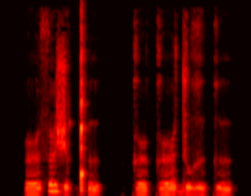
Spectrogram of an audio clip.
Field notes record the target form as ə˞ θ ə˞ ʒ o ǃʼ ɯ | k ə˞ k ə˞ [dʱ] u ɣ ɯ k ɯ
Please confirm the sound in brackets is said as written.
no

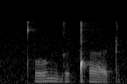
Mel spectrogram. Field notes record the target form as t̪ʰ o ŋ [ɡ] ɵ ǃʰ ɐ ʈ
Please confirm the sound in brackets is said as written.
yes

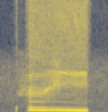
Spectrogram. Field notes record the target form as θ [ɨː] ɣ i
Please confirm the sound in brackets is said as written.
yes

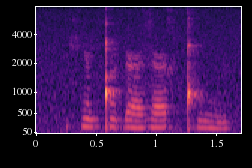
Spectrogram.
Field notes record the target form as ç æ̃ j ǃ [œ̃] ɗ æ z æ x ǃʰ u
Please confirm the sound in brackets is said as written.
yes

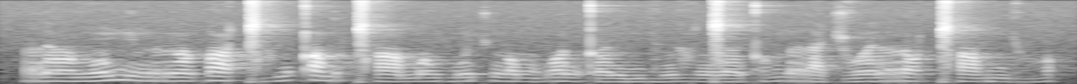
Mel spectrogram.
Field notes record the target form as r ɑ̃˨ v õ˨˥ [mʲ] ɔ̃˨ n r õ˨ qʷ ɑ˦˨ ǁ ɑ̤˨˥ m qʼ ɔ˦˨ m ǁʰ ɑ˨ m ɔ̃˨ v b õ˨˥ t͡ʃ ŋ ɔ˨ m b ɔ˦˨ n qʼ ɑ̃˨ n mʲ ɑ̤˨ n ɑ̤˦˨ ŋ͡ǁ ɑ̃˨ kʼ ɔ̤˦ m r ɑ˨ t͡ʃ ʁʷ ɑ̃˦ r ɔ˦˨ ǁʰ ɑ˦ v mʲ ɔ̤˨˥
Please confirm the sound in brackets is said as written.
yes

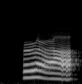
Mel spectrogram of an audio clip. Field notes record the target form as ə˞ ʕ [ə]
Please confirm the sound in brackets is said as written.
no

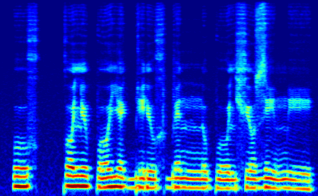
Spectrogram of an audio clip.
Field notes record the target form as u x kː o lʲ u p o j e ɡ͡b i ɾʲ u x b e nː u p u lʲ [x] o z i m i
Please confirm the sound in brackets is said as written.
no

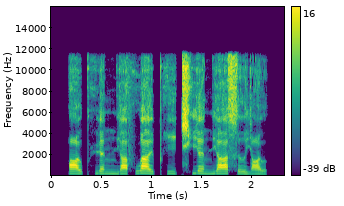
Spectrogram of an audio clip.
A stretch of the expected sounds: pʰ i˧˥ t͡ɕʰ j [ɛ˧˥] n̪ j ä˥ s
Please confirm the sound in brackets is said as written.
no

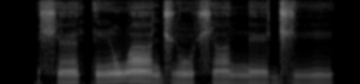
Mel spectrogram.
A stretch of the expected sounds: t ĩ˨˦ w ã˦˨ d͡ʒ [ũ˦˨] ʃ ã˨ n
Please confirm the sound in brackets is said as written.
no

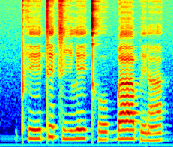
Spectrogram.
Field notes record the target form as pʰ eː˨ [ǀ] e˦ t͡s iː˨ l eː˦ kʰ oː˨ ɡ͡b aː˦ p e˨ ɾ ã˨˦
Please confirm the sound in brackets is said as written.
no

